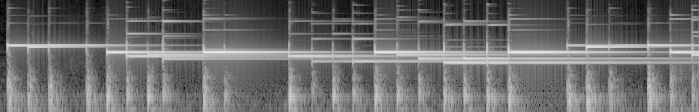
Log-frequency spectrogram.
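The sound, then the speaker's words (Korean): A school bell chime plays a bright electronic melody of struck, ringing notes in a steady rhythm, each tone sustaining as the next begins. It is clear and fairly loud, with no voices. “학교 종소리가 어떤 게 있지 또? 아, 학교 종소리.”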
